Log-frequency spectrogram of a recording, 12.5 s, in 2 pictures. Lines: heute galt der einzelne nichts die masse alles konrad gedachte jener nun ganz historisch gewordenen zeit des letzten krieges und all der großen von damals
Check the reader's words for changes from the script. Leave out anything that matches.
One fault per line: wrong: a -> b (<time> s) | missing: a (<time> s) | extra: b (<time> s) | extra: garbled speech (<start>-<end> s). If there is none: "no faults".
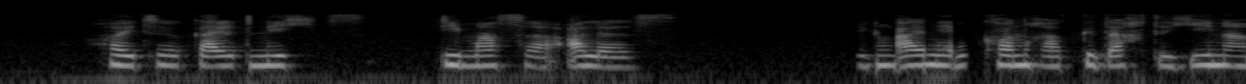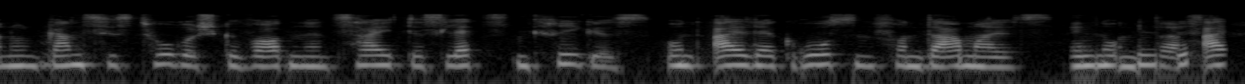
missing: der einzelne (1.2 s)
extra: garbled speech (4.3-4.8 s)
extra: garbled speech (11.6-12.4 s)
